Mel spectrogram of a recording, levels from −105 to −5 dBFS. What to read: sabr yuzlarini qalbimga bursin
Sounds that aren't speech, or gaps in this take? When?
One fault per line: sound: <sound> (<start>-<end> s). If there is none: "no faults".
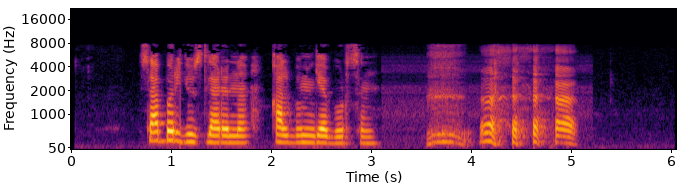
sound: laugh (3.6-5.1 s)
